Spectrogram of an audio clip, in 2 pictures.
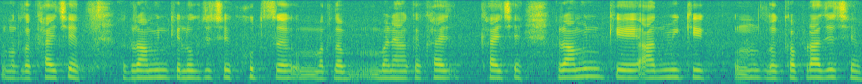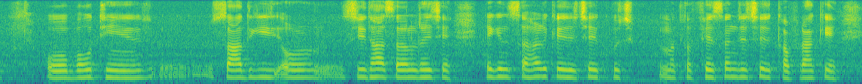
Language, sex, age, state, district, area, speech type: Maithili, female, 18-30, Bihar, Saharsa, urban, spontaneous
